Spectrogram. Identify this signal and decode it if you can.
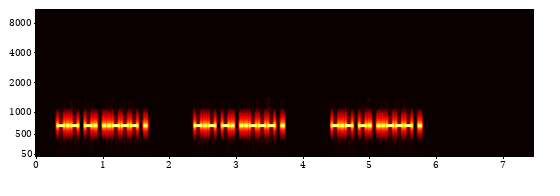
Morse code, heard as a keyed tone, about 34 wpm, 700 Hz. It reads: KN2E KN2E KN2E
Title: USA Call Signs - 4 Characters - Repeated 3x - 35wpm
